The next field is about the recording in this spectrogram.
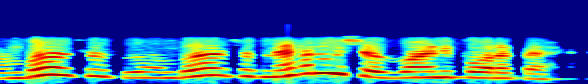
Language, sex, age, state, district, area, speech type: Kashmiri, female, 18-30, Jammu and Kashmir, Bandipora, rural, conversation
